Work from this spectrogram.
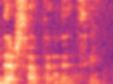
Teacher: The elision doesn't change the Z to an S.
